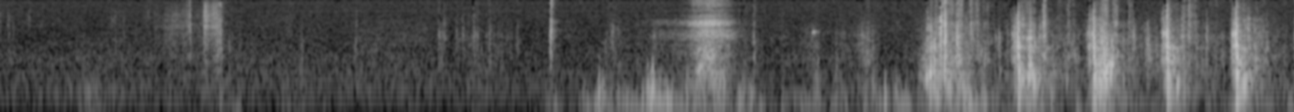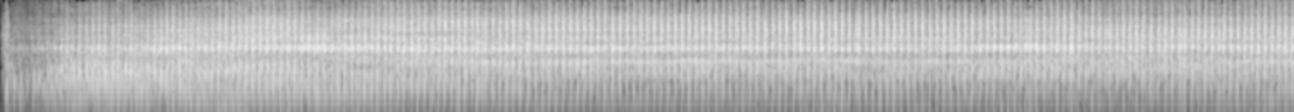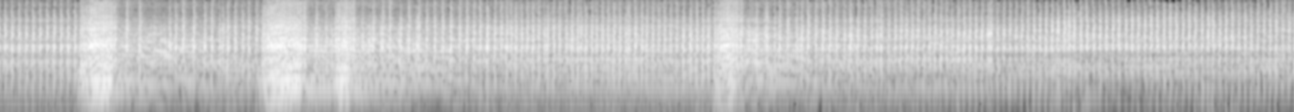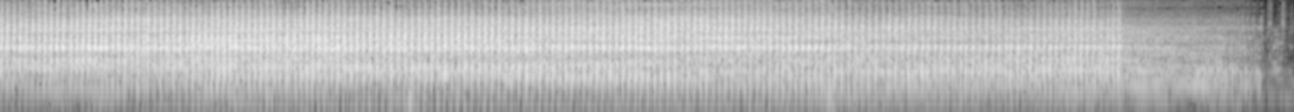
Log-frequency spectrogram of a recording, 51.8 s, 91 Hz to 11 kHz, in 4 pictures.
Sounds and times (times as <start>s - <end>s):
Rattle: 9.2s - 51.7s.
